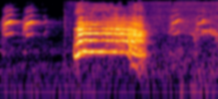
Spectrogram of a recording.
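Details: Blue-and-gold macaw at play gives one loud, raspy squawk lasting about a second, flat then dropping at the end, with faint high chirps of small birds before and after.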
